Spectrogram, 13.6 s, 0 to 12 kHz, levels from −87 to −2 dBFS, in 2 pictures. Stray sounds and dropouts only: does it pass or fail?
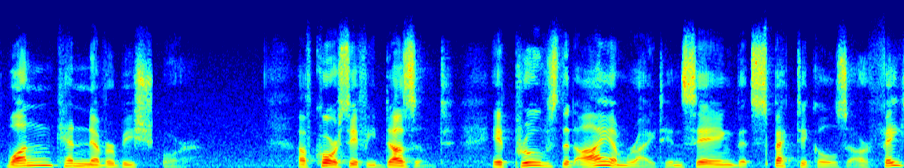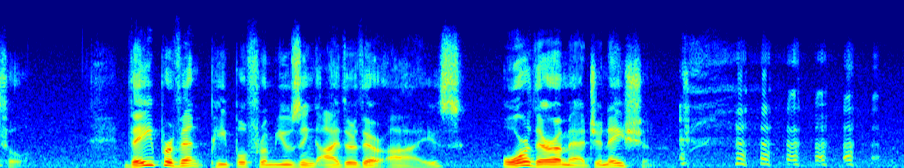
fail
